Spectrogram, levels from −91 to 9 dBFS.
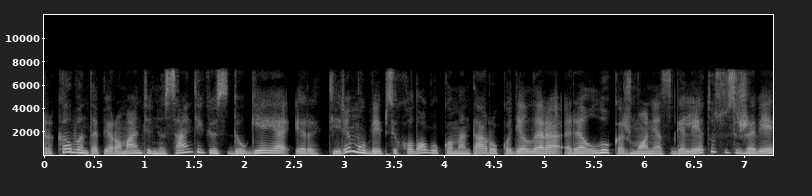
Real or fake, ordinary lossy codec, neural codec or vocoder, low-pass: real; AAC, 48 kbps; none; 7.2 kHz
